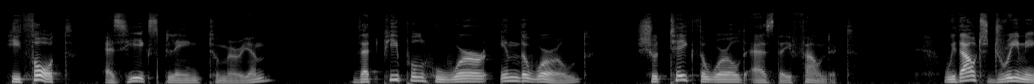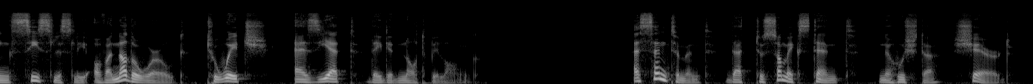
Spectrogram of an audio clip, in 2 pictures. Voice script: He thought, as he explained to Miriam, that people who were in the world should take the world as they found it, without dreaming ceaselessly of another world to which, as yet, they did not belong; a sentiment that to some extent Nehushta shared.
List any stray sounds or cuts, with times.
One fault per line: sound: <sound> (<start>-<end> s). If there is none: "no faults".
no faults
